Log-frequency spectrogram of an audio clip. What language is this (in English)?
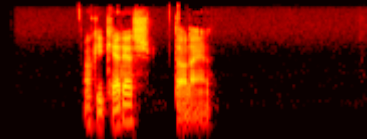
Hungarian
